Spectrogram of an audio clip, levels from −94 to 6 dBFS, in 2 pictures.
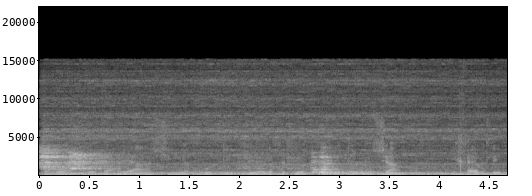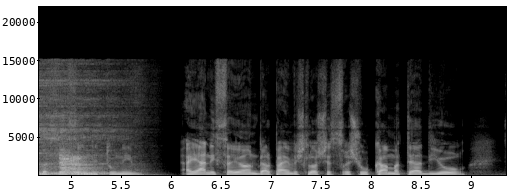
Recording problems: animal sounds; very loud; until 5 s; 3 dB above the speech

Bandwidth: 15 kHz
